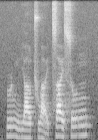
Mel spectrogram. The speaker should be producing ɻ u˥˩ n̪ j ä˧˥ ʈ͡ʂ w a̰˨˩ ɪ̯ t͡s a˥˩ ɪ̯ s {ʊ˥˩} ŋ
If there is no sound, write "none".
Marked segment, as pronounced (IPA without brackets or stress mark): ʊ˥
